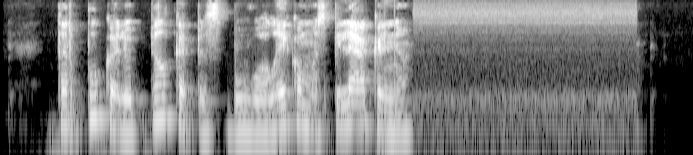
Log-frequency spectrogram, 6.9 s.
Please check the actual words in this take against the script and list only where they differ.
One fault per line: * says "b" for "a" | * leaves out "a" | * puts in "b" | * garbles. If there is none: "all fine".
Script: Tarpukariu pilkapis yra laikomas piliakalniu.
* says "buvo" for "yra"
